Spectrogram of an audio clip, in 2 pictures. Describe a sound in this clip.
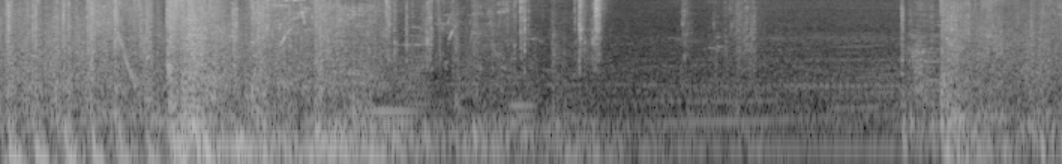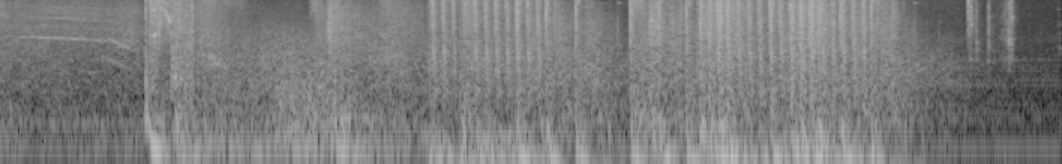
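A rifle fires bursts of rapid shots.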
